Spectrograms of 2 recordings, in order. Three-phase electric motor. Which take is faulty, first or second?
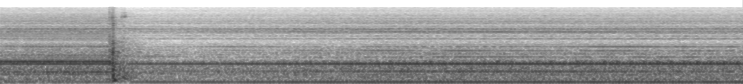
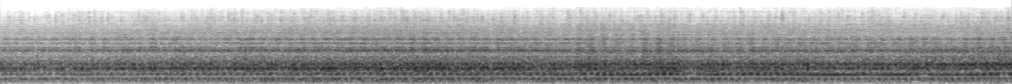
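second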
